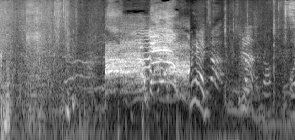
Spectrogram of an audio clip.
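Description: Water splashing in a pool as a child plunges in, with a sharp slap and then about a second and a half of spray. Then a child lets out a loud, high-pitched shriek lasting about a second, followed by children's voices.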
